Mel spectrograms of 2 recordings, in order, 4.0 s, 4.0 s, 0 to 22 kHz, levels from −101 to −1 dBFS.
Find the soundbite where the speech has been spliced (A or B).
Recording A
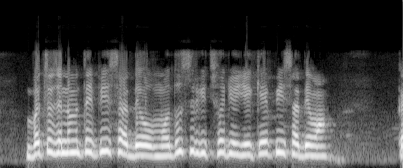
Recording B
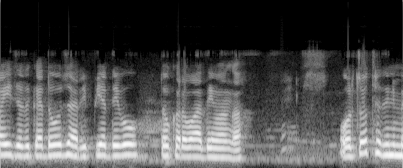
B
